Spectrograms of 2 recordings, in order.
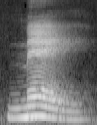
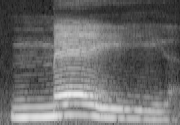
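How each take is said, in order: First: The word is said at normal speed. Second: The word is said slowly and carefully. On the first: "the second time normally" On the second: "The first time kind of slowly"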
